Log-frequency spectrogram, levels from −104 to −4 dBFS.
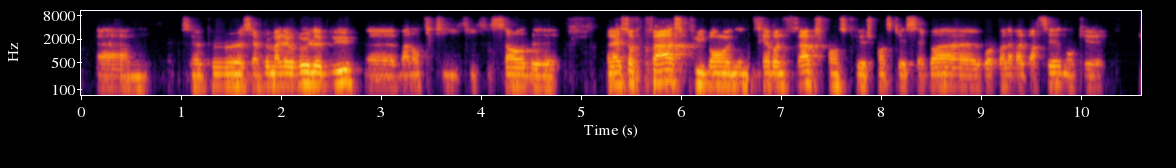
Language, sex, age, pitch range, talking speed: French, male, 20-39, 120-145 Hz, 245 wpm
